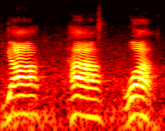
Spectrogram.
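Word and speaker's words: Yahweh: And how you pronounce that tetrogrammatin is yahwa.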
